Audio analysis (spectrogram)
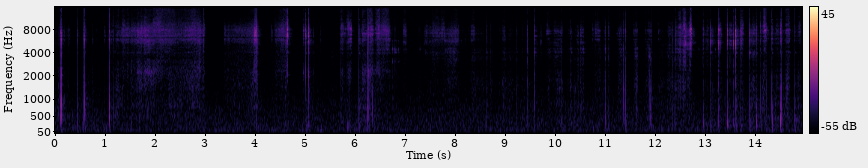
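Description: A small, hollow, red matte Christmas ball ornament with a metal cap, likely plastic, is held in the hands and scratched and tapped with fingernails. Quiet, dry, high-pitched scratching rasps alternate with sharp, clicky taps that stop at once without ringing.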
